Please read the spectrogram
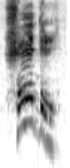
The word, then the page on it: ʃedɯlʲ: Xyzyl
